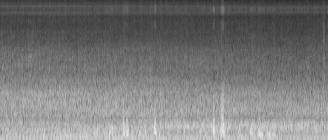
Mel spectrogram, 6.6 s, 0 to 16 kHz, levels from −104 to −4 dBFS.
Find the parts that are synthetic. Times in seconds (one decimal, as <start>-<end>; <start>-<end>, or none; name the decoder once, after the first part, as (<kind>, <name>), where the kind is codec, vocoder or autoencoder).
2.1-4.2 (autoencoder, DAC-VAE)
